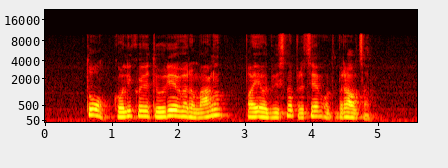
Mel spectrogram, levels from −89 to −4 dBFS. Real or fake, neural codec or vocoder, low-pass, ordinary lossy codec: fake; vocoder, 22.05 kHz, 80 mel bands, WaveNeXt; 9.9 kHz; none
